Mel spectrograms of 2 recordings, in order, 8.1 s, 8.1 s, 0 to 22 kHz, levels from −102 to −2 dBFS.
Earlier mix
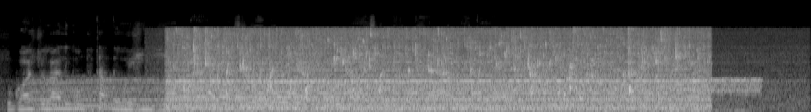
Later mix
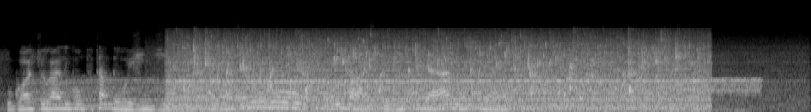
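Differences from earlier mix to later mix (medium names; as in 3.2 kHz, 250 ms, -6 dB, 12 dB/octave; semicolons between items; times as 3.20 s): speech +8.5 dB; master: add distance through air 330 m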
